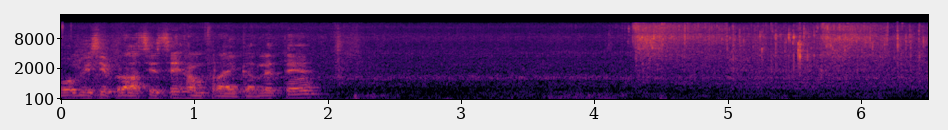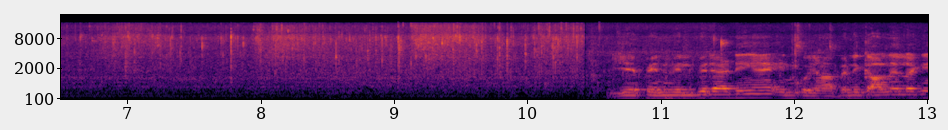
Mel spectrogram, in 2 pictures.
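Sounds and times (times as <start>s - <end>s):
food sizzling in hot oil: 4.2s - 10.7s.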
